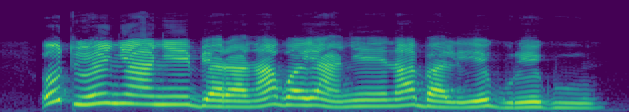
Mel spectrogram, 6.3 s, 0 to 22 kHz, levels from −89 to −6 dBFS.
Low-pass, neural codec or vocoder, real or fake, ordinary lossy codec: 14.4 kHz; none; real; Opus, 64 kbps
